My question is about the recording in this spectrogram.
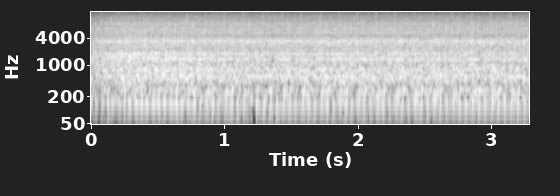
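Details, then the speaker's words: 2005 Ford Freestar 3.9L after engine swap, first start once crossed wires for coils five and six were swapped: steady idle with uneven beat and occasional stumbles plus slight exhaust leak, smoother at higher rpm; misfire later confirmed. "hey this sounds better you got a little exhaust sleep but she runs almost sounds like it might have a misfire that sounds pretty good at higher rpms there"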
